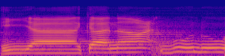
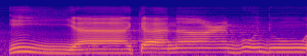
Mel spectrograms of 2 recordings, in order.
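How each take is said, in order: First: The doubled y is rushed without being held. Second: The doubled y is pressed and held longer. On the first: The speaker calls it wrong. "Jangan sampai tidak ditahan, langsung" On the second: The speaker calls it right. "Tapi ditekan, ditahan"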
